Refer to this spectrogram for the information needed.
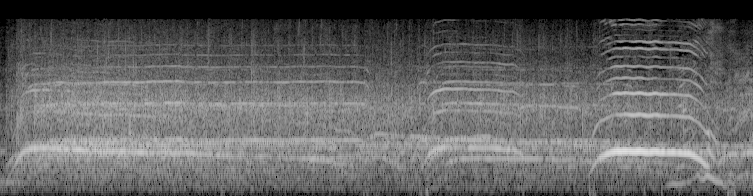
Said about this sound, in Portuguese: Queria pedir, né? Aplausos para minha amiga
